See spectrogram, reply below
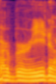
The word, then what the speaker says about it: arboretum: Cause I do want to talk about the, uh, uh Kendrick Arbit- Arbitum is that right? Did I say that right? Arboretum. – Arboretum. Ar- yeah. Arboretum.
